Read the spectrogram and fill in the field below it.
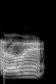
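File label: "tally", English speech; Messages; DCS; Allied Flight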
